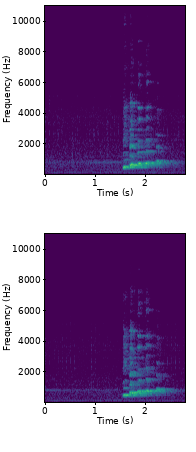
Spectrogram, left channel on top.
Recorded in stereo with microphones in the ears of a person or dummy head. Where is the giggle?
10° right (ahead or behind), 1.2 m.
